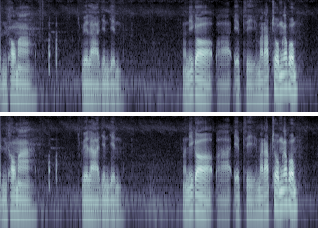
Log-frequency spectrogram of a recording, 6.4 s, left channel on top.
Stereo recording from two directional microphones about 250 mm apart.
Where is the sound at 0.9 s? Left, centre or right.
Left.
